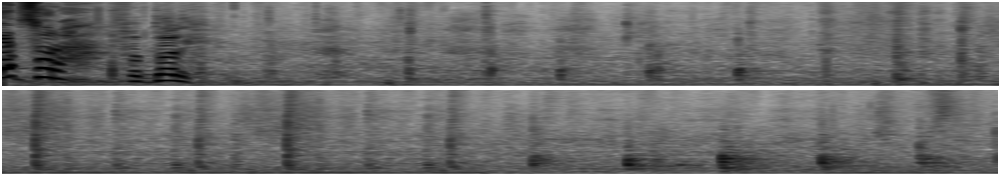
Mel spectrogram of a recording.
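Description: Footsteps shuffle away on pavement.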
